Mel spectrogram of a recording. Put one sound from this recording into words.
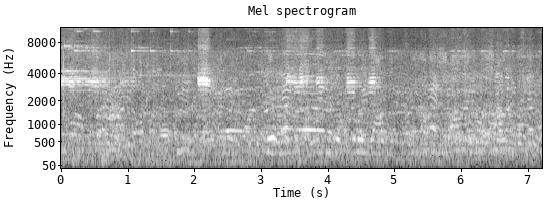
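A crowd of young men shouts and talks over one another outdoors.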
